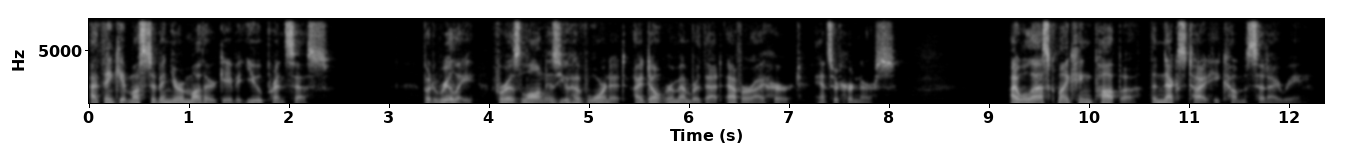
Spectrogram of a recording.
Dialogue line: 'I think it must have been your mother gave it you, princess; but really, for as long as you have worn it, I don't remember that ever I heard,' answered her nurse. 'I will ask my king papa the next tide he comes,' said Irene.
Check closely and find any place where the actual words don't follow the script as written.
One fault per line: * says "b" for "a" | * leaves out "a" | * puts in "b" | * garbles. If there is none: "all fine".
all fine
